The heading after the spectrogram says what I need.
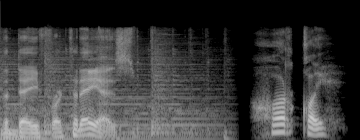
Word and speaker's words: hurquy: series videos where we teach you how to pronounce certain words in Quechua so our word of the day for today is Harley Harley Harley in English the Quechua word Harley means to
